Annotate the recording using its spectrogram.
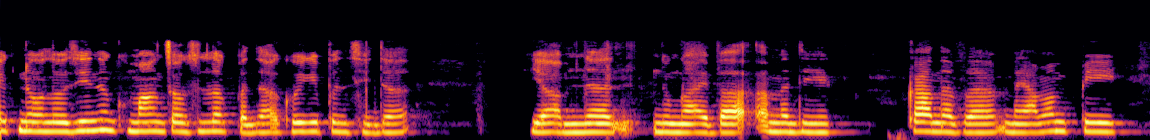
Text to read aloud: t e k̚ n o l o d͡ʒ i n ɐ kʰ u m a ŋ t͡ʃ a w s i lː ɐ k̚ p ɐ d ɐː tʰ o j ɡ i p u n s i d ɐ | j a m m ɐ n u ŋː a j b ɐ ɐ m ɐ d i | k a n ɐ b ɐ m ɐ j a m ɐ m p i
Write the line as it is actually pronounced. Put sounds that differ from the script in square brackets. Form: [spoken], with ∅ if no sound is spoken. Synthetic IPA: t e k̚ n o l o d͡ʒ i n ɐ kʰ u m a ŋ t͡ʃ a w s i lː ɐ k̚ p ɐ d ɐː [kʰ] o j ɡ i p u n s i d ɐ | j a m [n] ɐ n u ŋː a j b ɐ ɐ m ɐ d i | k a n ɐ b ɐ m ɐ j a m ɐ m p i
